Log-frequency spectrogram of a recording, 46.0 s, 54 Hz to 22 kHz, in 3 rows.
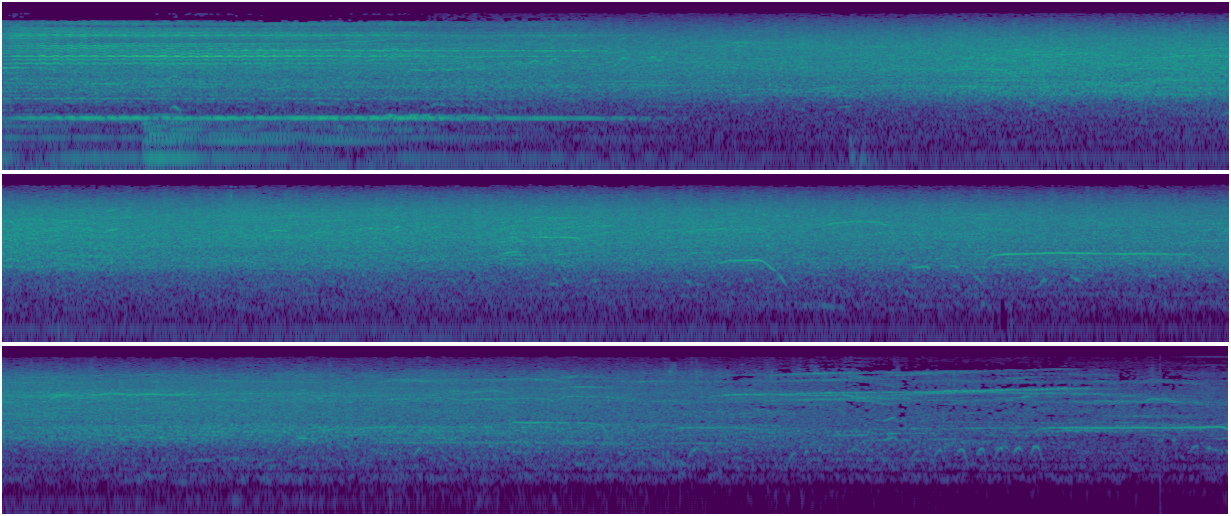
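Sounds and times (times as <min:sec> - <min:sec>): band holding final note: 0:00.0 - 0:08.5
crowd cheering and screaming: 0:00.0 - 0:46.0.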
